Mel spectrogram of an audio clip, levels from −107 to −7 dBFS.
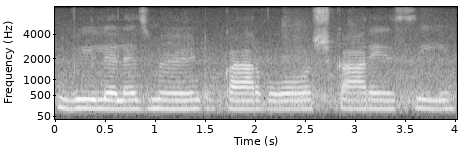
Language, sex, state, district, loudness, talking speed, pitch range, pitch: Gujarati, female, Gujarat, Gandhinagar, -16 LUFS, 105 wpm, 185-190 Hz, 185 Hz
